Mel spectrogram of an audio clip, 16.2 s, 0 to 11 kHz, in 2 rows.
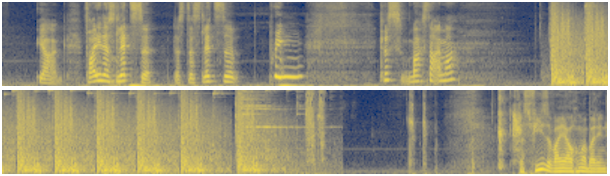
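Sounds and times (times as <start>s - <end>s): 
speech: 0.4s - 4.3s, 5.0s - 6.2s, 15.1s - 16.1s
fainter sharp clicks: 7.2s - 12.6s
video game weapon gunfire: 7.3s - 12.6s.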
